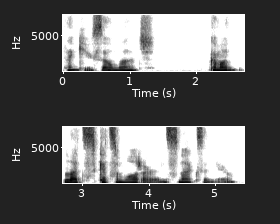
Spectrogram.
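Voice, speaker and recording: A performer voicing a seductive, doting vampire with a possessive streak in an intimate ASMR roleplay, in a slow, breathy, purring manner. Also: mid-range voice, mellow, dry recording, studio quality, full character voice. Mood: tender, doting.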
